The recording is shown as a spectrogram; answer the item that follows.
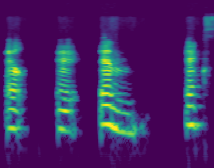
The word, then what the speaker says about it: ln: Nah, len itu dia penulisannya bukan LEN, enggak, tapi LN, penulisan untuk si logaritma asli. Nah, karena dia sudah penulisannya beda, berarti selanjutnya kita tulisnya LEN, X, len X bacanya.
